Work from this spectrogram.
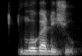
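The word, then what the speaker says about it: Mogadishu: federal Republic of Somalia capital का नाम आप याद रखेंगे मोगा डिशू मोगा डिशू इसका कैपिटल है स्पेलिंग लिख लें आप एम ओ जी ए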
